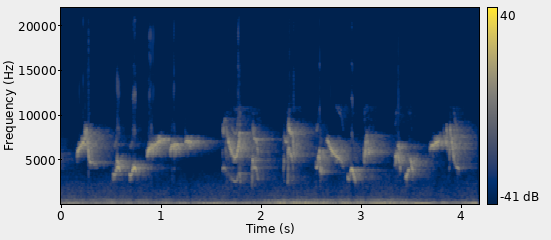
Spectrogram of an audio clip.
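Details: Orange-headed thrush singing in the continuous rolling ngerol style, recorded on 3 March 2016. The song is a string of high, sliding whistled phrases, rising and falling, with a faint low hum beneath.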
